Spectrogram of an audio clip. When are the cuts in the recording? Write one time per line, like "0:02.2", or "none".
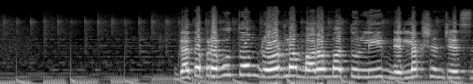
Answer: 0:01.0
